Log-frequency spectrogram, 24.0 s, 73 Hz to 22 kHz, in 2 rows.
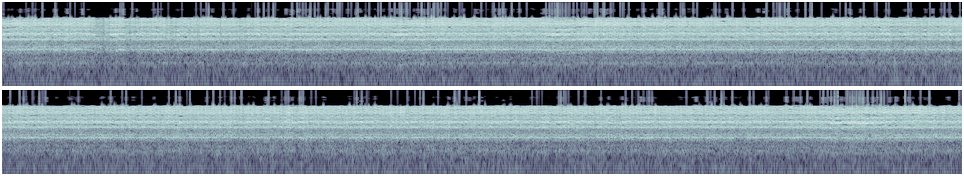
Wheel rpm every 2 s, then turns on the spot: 230, 230, 230, 230, 240, 230, 240, 240, 230, 230, 240, 230.
none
